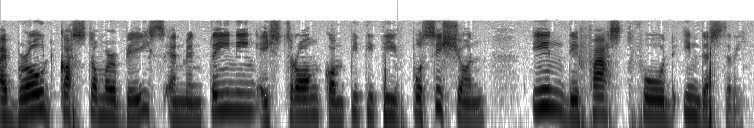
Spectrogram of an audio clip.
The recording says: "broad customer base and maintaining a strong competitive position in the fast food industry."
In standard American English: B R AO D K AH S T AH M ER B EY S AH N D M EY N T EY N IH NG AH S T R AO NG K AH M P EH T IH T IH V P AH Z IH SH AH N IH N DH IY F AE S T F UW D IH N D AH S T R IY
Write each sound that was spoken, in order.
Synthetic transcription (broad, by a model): B R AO D K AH S T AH M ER B EY S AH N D M EY N T EY N IH NG AH S T R AO NG K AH M P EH T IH T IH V P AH S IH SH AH N IH N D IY F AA S T F UW D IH N D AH S T R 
